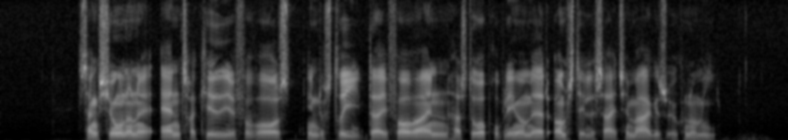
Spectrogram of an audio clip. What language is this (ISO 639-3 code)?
dan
